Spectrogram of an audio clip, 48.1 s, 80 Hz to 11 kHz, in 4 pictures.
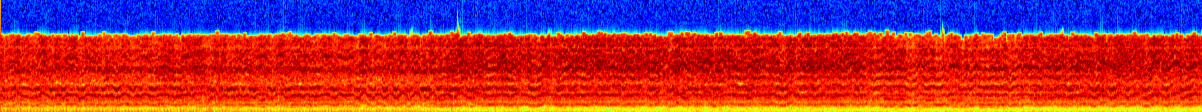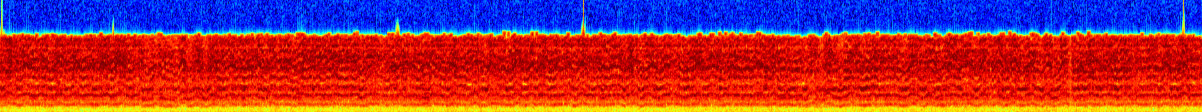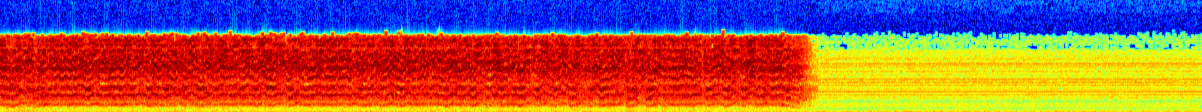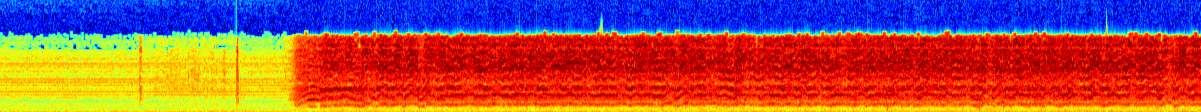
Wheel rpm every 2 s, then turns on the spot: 190, 200, 220, 230, 220, 220, 230, 230, 240, 230, 220, 230, 230, 230, 230, 230, 30, 0, 0, 70, 220, 230, 230, 230.
none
